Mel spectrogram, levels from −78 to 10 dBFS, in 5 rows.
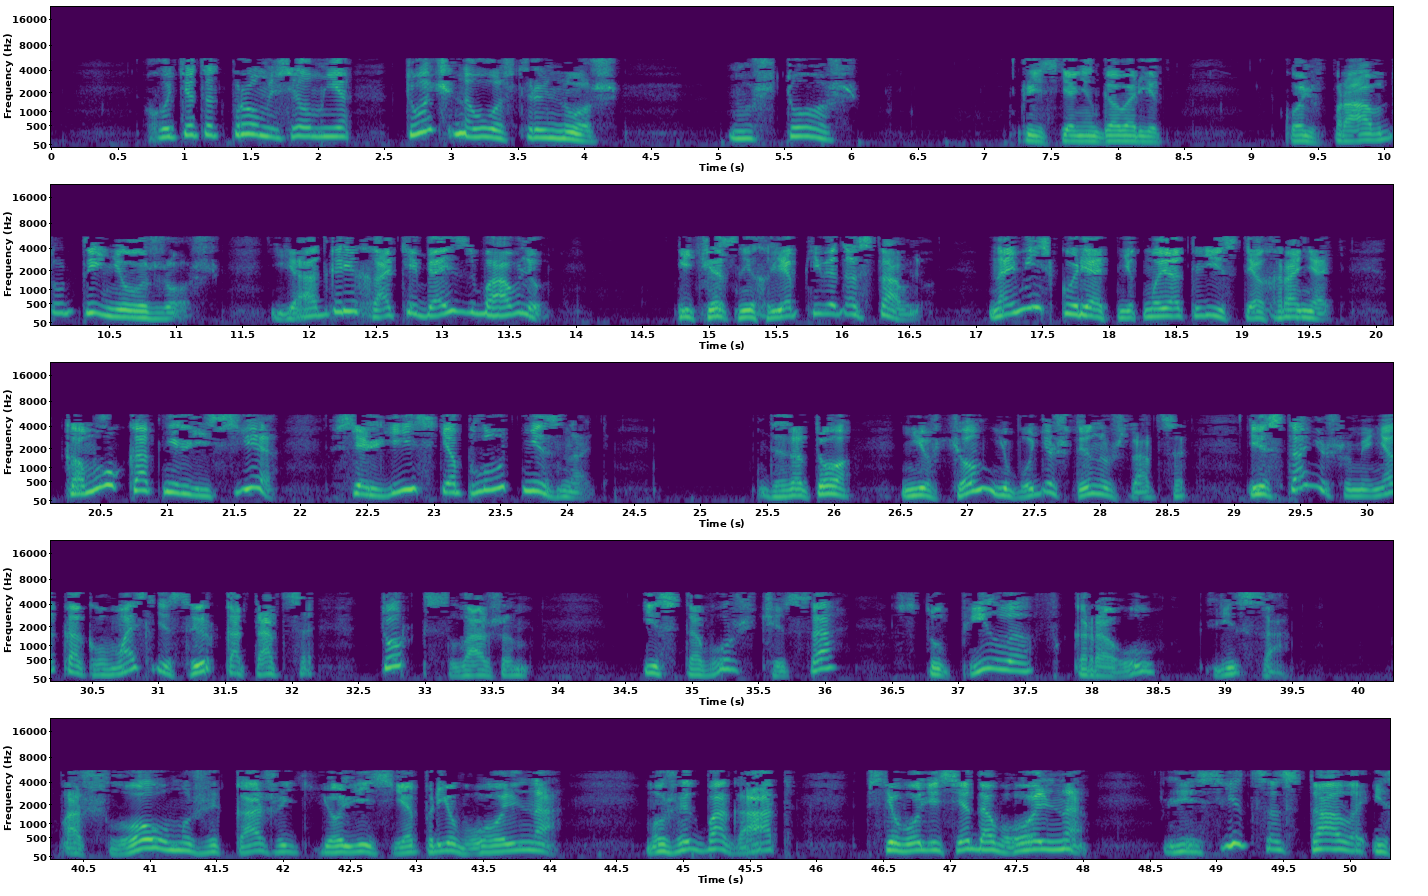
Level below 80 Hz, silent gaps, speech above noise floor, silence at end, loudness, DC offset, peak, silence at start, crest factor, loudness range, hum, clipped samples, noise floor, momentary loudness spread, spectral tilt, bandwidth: -60 dBFS; none; 46 dB; 0 s; -19 LUFS; under 0.1%; -2 dBFS; 0.75 s; 20 dB; 6 LU; none; under 0.1%; -65 dBFS; 12 LU; -8.5 dB/octave; 5.8 kHz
